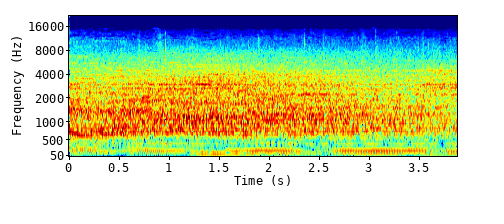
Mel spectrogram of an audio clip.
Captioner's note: audience cheering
